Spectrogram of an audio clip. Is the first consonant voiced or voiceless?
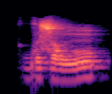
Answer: voiced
